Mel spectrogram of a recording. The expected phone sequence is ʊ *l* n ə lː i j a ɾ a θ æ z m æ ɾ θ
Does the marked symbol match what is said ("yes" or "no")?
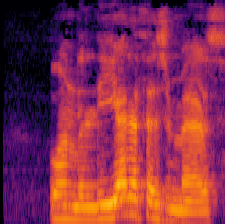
no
